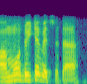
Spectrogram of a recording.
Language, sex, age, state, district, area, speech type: Nepali, male, 30-45, West Bengal, Jalpaiguri, rural, conversation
